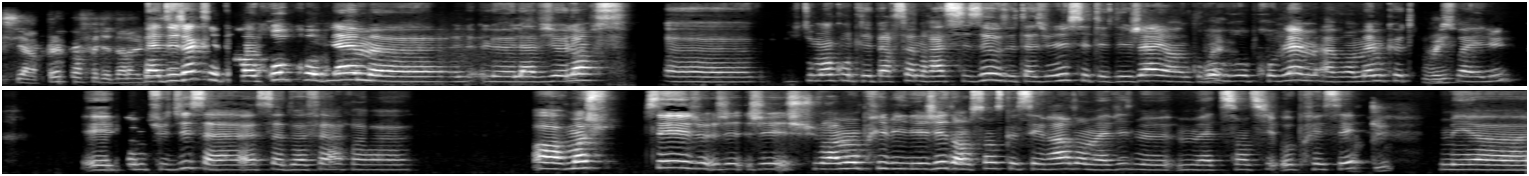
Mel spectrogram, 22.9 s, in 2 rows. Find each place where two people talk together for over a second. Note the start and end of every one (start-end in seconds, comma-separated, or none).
none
